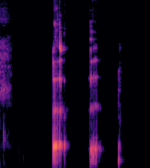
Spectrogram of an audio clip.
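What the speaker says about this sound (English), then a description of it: "I gotta stop burping on pod" Three short, close burps, one deeper and longer followed by two briefer ones, sound in a quiet podcast studio with no talking in between.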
